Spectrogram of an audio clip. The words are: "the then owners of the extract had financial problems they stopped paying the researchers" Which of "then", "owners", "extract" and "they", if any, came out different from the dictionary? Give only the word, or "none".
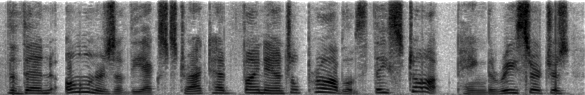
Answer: none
